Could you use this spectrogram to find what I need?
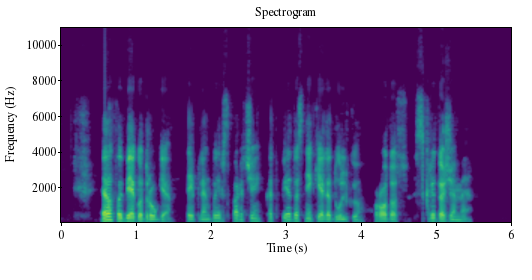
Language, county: Lithuanian, Vilnius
